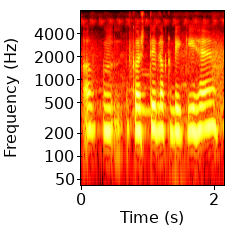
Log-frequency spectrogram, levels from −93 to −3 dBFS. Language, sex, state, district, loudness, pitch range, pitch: Hindi, female, Uttar Pradesh, Shamli, -16 LUFS, 215-230 Hz, 220 Hz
